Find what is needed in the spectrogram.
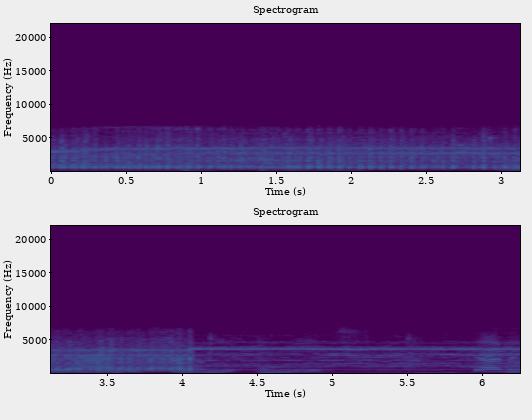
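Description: Hanabishi electric hand mixer running at high speed, its steel beaters whipping eggs in a stainless steel bowl until light and fluffy. About four seconds in it drops much quieter, and background music with a sung melody is left.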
